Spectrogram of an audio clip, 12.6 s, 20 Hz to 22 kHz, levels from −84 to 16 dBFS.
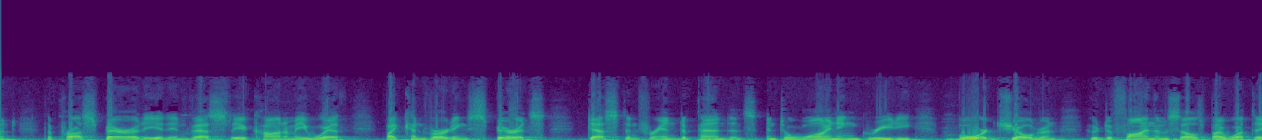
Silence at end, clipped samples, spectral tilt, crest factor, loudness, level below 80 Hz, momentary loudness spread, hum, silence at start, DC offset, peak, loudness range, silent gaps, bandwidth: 0 s; 0.6%; -8 dB/octave; 12 dB; -12 LUFS; -32 dBFS; 8 LU; none; 0 s; 0.8%; 0 dBFS; 2 LU; none; 8.4 kHz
